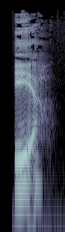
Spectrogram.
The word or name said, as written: ær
